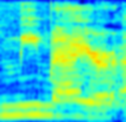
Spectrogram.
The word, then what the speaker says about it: Nijmeijer: Maar Volgens mij schrijf je Nijmeijer, maar spreek je Niemeyer uit.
